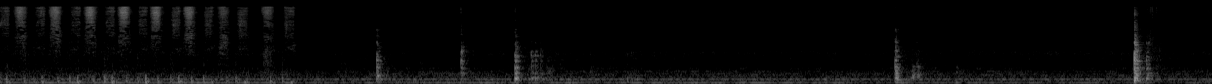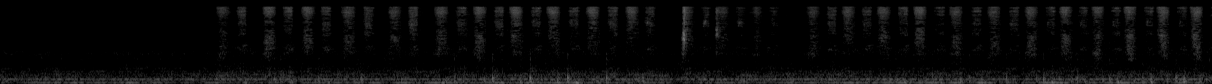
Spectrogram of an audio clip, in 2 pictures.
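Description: Rapid, rhythmic puffs of air from a hand-squeezed rubber bulb air blower (Tim Holtz blowing tool) being pumped to push wet alcohol ink across the paper. The puffs come in two runs: for the first few seconds, then again from a little past halfway to the end. In between there are a few single clicks over a steady low hum.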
